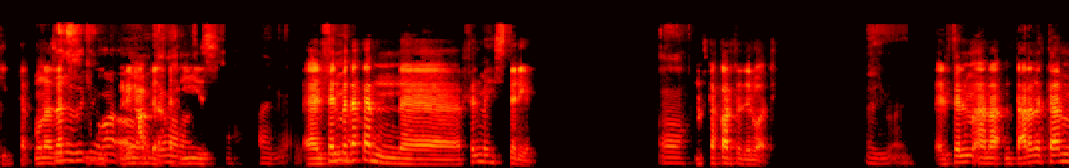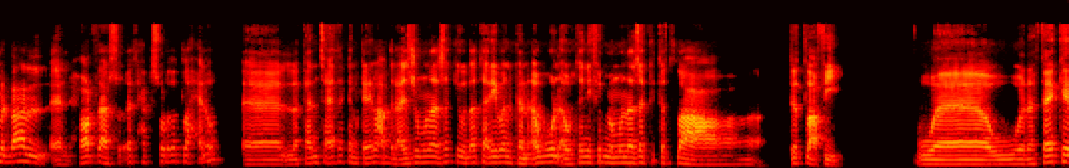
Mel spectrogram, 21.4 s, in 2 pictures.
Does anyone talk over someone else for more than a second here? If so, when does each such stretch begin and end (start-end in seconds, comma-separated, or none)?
0.5-2.2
